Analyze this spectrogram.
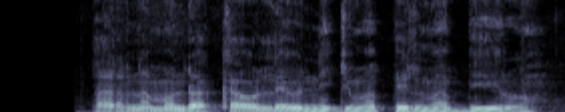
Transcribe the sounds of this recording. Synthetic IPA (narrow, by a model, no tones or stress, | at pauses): paɾnamɔndakaɔlɛwunid͡ʒumapɪlmabiɾɔ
